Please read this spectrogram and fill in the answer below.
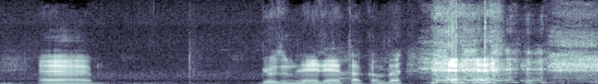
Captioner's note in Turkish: kahkaha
